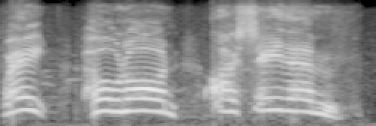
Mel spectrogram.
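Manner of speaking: very high, drawn-out guard shout. Voicing a guard who spots the returning group at the gate: guard shouting. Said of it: "One of them shouts".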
